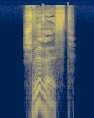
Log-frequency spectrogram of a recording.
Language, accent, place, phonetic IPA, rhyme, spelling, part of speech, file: German, Germany, Berlin, [ˈʃvɪʁəst], -ɪʁəst, schwirrest, verb, De-schwirrest.ogg
- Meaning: second-person singular subjunctive I of schwirren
